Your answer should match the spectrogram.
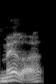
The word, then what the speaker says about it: Mela: of homage for Apple because Mela in Italian is apple. So they thought something Oh, like apple. Yeah, yeah, Mela. It's actually Mela. That's how they say it.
